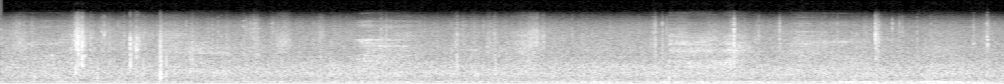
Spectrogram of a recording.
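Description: Wooden sticks and cord being handled on a stick tabletop: light knocks and rustles, with a few sharp clicks about a second in.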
